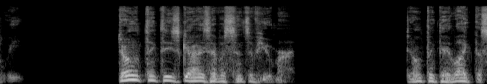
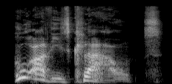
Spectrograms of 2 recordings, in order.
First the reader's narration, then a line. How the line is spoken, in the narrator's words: He barks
